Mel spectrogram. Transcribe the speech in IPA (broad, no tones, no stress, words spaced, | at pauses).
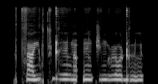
t͡sajṳt͡s ɖʱelɾɐ̃ ʔĩlt͡ʃi̤n̪ṳ ɭo ɖʉl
